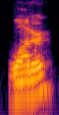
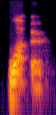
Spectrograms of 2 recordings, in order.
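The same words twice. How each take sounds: First: The middle T is a quick flap. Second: The middle T is a glottal stop. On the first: "That's what they call um, a flap" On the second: "like a, the glottal stop"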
